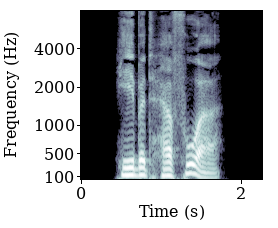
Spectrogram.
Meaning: second-person plural subjunctive I of hervorheben
- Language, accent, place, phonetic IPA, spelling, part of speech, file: German, Germany, Berlin, [ˌheːbət hɛɐ̯ˈfoːɐ̯], hebet hervor, verb, De-hebet hervor.ogg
